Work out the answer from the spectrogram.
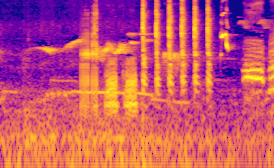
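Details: Female Nias hill myna calling the male while in breeding condition: a rising whistle and rough bursts open, then a rapid sequence of sharp clicking notes and a final harsh squawk.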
